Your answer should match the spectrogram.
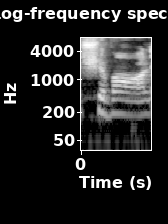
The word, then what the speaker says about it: Siobhan: okay so now I know this name is pronounced sioban even though it looks like Coban okay sioban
